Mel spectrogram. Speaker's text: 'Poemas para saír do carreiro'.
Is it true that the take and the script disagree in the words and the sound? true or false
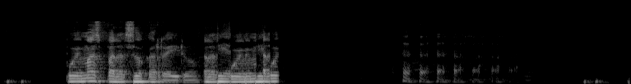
true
